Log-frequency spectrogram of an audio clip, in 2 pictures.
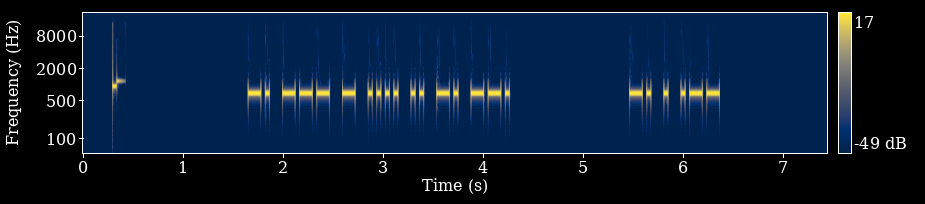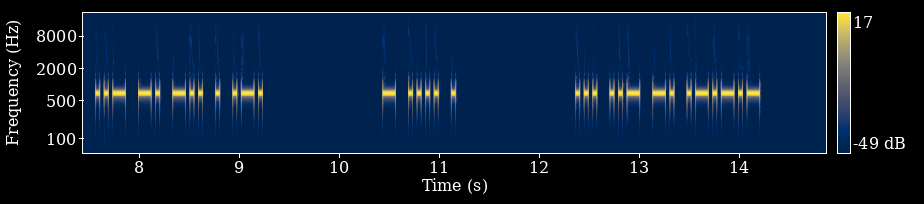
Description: Morse code, heard as a keyed tone, about 28 wpm, 700 Hz. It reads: NOTHING NEW UNDER THE SUN.
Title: 4x Word-Spacing - Sentences from Top 500 Words - 28wpm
